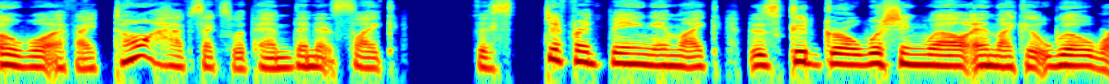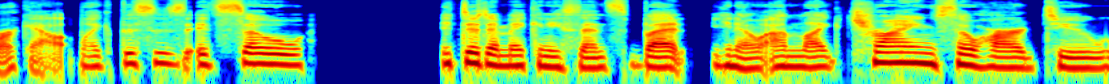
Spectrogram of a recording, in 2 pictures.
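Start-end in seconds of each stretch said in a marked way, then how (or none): none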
